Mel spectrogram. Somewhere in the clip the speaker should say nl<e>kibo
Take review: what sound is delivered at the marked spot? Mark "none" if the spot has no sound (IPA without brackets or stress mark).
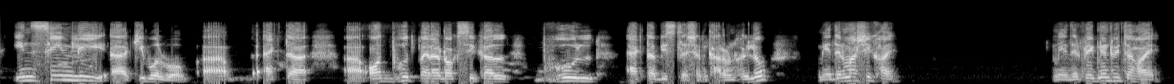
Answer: i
